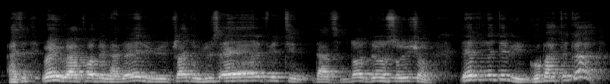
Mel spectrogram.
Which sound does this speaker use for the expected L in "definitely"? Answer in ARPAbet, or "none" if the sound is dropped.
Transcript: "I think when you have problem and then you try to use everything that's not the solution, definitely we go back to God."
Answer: none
